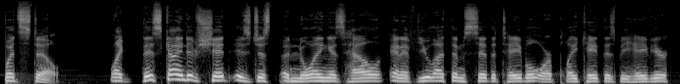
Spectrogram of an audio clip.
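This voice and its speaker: A man reading online stories aloud as host, adding blunt, profane commentary in a casual, animated way. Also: on the high side, normal speed, dry recording, studio quality, soft background music.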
